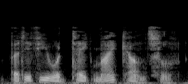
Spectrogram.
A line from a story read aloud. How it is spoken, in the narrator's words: said Éomer in a low voice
